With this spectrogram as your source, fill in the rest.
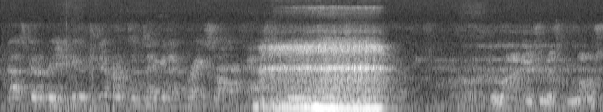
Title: Great Dane snoring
